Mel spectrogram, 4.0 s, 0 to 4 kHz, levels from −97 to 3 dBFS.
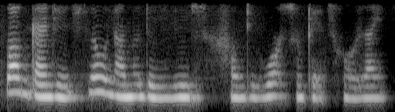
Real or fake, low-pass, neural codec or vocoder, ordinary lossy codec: fake; 3.6 kHz; codec, 16 kHz, 0.5 kbps, FunCodec, trained on Chinese and English, 25 frames a second; none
